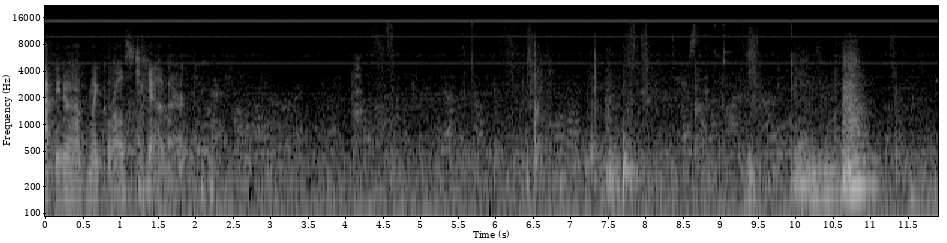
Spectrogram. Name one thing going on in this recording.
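A young woman talks and laughs cheerfully.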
